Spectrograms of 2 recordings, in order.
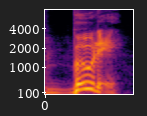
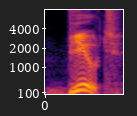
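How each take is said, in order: First: The name is said the local Louisiana way. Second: The name is said the general American way. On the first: This is how it is said in Louisiana. "But in Louisiana it's Booty" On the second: This is how it is said outside Louisiana. "Like anywhere else in the country it'd be Butte or Boat"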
